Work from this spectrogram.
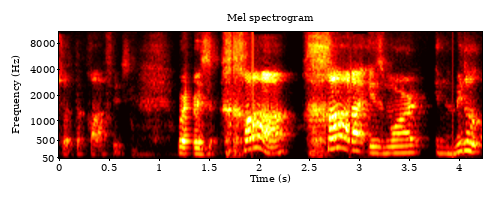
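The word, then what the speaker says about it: خاء: Kha is if you have, I explained it to them yesterday, it's like if you had, some phlegm, a loogie stuck in there and you're trying to get it out, you're sick and you go, right? That sound. That's what the kha sound is.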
